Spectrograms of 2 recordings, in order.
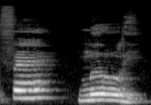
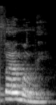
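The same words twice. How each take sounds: First: The word is said slowly and carefully. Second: The word is said quickly and smoothly.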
